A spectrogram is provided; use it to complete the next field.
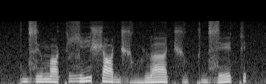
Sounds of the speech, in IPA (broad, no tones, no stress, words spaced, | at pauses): d͡zɨmɑkɮiʃɑ d͡ʒo̤ ɳat͡ʃo̤k d͡zek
